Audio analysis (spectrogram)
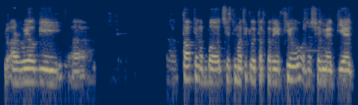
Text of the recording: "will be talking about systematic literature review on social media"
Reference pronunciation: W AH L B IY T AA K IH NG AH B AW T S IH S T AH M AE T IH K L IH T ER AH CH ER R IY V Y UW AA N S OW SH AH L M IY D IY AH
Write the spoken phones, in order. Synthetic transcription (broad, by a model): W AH L B IY T AA K IH NG AH B AW T S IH S T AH M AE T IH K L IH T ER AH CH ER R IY F Y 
